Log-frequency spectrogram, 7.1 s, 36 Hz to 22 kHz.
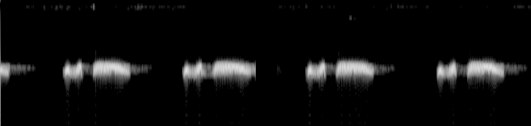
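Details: Spotted dove giving its decoy coo to draw in wild birds: four even phrases, each a quick double hoot and then a drawn-out soft coo. They repeat about every 1.7 seconds in a quiet setting.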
